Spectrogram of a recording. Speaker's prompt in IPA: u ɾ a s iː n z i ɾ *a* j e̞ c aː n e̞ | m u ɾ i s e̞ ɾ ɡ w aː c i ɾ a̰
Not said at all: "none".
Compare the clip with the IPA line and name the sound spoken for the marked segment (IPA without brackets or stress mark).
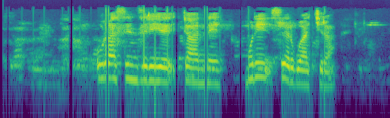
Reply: i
